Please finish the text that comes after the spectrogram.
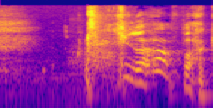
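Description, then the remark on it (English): A single loud sneeze: a sharp breathy burst that trails into a short voiced exhale, with quieter noise before it and a brief breath afterward. “Gesundheit.”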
